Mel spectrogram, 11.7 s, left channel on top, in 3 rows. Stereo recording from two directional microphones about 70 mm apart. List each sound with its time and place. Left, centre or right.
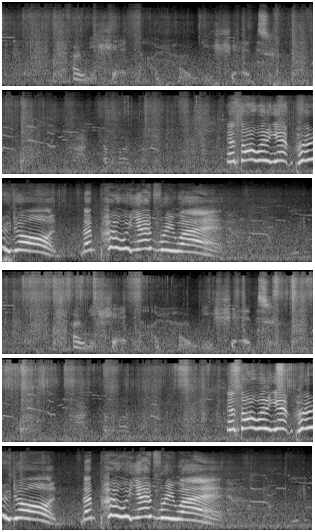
0.9 s speech: right
2.6 s speech: right
6.7 s speech: right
